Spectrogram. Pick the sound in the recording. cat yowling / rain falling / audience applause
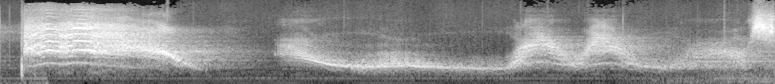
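cat yowling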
